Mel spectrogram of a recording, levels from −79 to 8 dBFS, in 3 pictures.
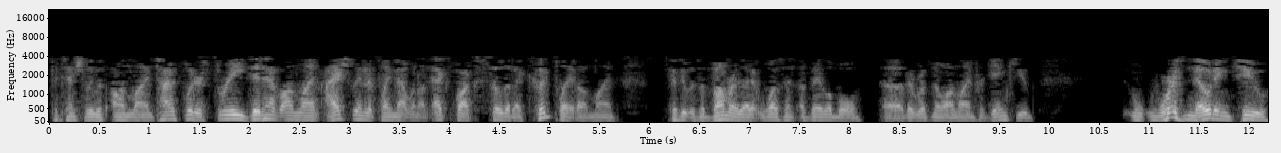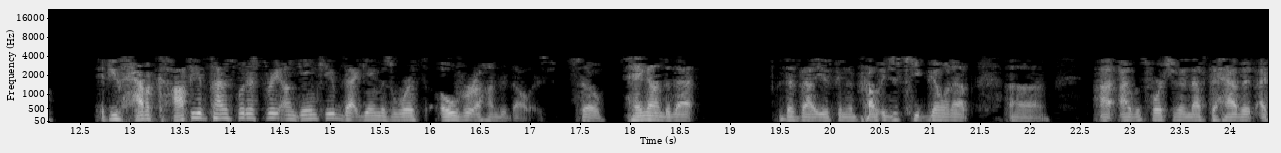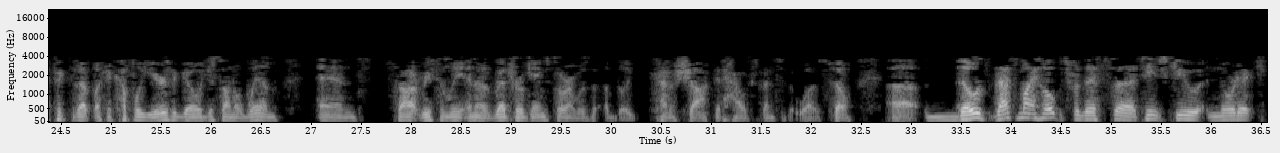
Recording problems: garbled, watery; badly; nothing above 4 kHz

